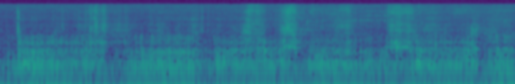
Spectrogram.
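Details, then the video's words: A house cat purring, recorded ear to ear in stereo without talking; a dense, deep rumble continues in even breathing cycles, with short breathy puffs and faint handling noises. "ASMR Cat: Purring"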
